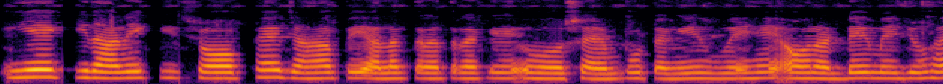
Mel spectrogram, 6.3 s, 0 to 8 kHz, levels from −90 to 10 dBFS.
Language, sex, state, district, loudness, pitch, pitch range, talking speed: Hindi, female, Haryana, Rohtak, -16 LUFS, 210 Hz, 205-225 Hz, 210 wpm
